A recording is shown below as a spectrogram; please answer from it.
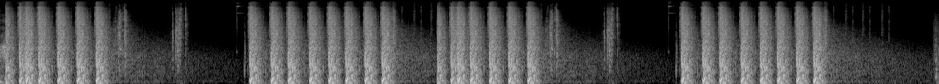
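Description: M1A1 Thompson submachine gun fire in the Roblox game Operation Overlord: four loud close bursts of about eight rapid shots each, separated by brief pauses, with no voices.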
